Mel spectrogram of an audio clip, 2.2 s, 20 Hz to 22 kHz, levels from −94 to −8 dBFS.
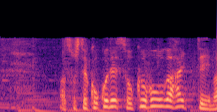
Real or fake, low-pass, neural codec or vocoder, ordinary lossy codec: real; 5.4 kHz; none; none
